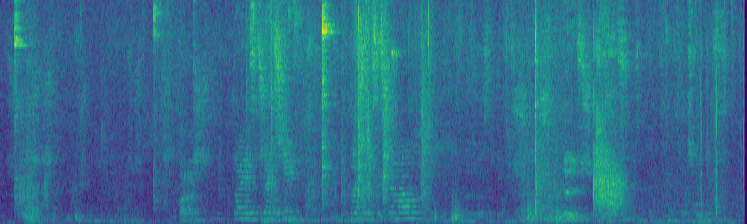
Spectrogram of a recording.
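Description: Several men and women talk over one another nearby.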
